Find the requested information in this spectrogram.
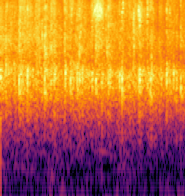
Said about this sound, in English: a big round of applause. Thank you guys for your willingness to share.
